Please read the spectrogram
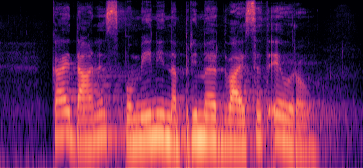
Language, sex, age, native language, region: Slovenian, female, 50-59, Slovenian, Savinja region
